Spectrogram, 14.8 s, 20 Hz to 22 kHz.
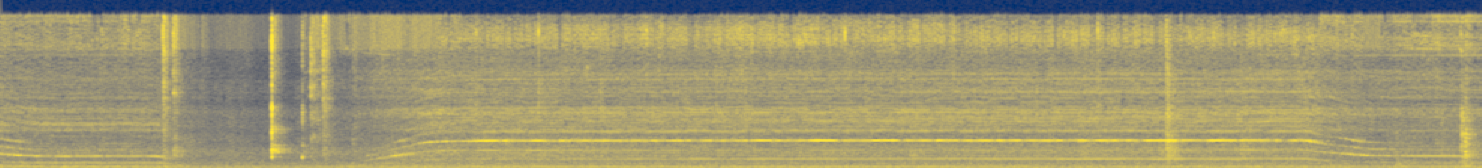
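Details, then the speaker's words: LiftMaster 84505R belt-drive opener, run with the door disconnected so only the motor is heard: the whine climbs in pitch, holds steady about nine seconds, then winds down evenly with no grinding; normal, though judged kind of loud. "so yeah I do think it is kind of loud"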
